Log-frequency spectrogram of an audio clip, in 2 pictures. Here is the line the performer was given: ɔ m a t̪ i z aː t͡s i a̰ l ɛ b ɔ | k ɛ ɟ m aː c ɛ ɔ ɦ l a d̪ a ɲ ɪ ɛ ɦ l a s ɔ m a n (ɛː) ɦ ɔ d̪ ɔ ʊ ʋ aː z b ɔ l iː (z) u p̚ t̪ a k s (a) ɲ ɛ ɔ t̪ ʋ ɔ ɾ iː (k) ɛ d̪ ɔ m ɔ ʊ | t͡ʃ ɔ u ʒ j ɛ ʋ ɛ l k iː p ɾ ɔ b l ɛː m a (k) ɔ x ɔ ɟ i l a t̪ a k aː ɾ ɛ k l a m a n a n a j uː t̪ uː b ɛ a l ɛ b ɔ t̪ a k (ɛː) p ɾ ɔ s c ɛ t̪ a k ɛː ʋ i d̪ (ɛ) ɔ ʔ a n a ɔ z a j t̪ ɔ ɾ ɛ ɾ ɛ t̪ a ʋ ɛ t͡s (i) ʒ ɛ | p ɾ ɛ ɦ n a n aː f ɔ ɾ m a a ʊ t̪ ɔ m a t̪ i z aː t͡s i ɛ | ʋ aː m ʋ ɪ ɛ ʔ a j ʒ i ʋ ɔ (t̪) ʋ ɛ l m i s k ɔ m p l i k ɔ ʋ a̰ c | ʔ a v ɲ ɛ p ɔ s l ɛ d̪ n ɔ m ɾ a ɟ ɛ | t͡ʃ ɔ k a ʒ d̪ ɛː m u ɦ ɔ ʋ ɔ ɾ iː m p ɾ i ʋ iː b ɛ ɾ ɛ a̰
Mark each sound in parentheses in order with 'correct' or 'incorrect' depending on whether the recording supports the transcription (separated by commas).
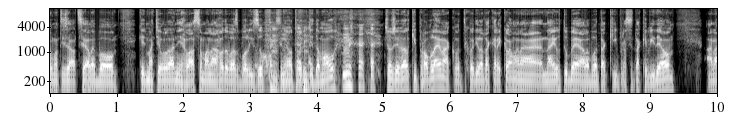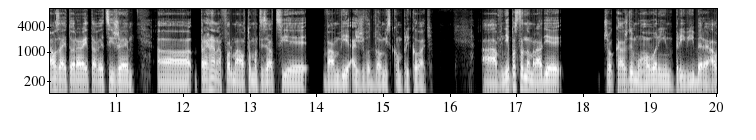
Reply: incorrect, correct, incorrect, incorrect, correct, incorrect, correct, correct, incorrect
